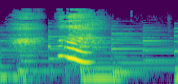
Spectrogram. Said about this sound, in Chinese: 小狐狸一边打哈欠。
